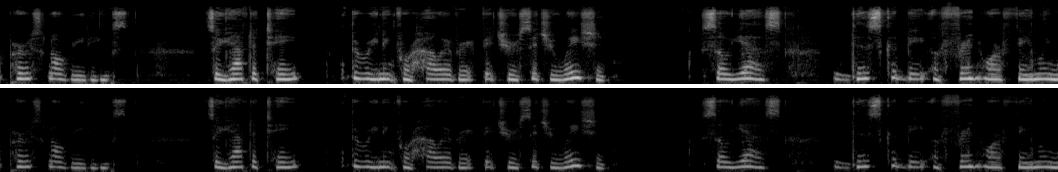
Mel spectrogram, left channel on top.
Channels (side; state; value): right; quieter; 9.3 dB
